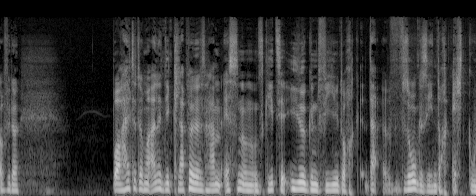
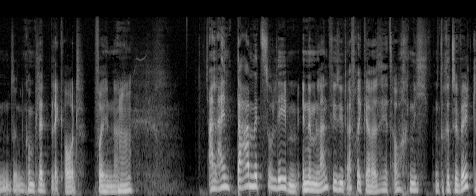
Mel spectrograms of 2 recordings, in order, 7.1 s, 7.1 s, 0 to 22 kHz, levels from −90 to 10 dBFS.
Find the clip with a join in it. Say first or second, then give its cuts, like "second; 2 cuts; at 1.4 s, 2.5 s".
first; 2 cuts; at 3.1 s, 5.4 s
